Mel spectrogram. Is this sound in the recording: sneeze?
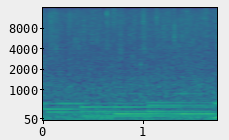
no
